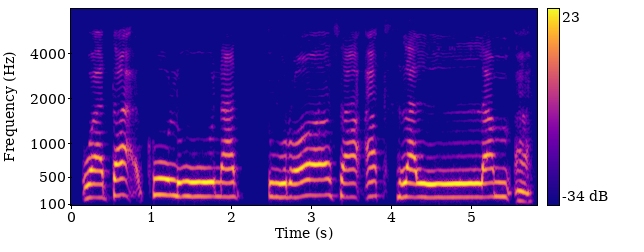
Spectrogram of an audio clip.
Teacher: Tahan dulu, jangan langsung karena taknya bertasydid. Wa ta'kuluna turasa aklan lamma.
